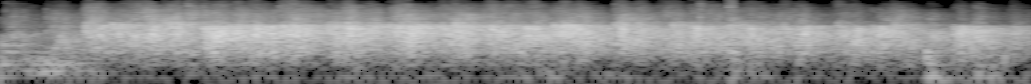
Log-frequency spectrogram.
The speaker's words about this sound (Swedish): Eh, jag tycker vi ger honom en applåd.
